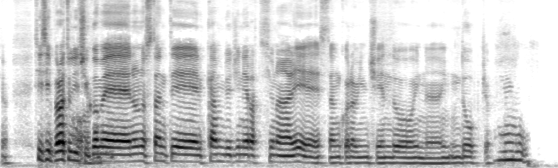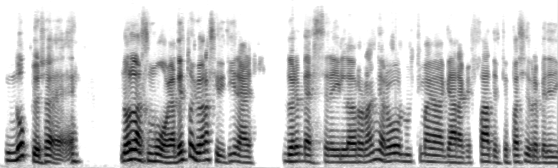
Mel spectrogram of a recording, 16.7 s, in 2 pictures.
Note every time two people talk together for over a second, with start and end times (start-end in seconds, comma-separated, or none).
none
